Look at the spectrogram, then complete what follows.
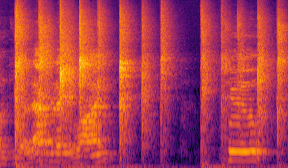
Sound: slapping

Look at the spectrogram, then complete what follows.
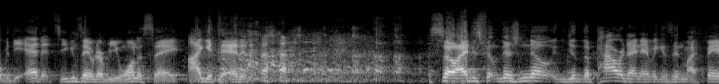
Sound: laughter

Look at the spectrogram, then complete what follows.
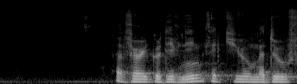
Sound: footsteps lightly clicking

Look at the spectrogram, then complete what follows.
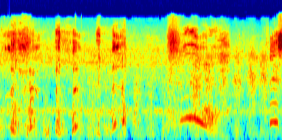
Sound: coughs

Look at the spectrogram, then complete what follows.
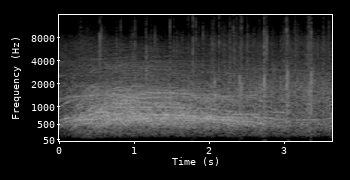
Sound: cheers and applause

